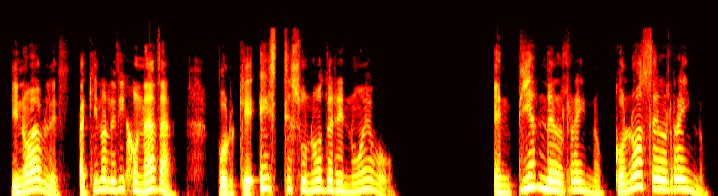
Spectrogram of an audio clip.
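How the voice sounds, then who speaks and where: A man's voice: high voice, dark tone, no echo. A man preaching a sermon, explaining a passage to his congregation and rising to emphatic peaks.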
